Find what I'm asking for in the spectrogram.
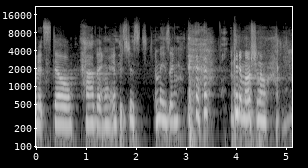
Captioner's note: laughs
